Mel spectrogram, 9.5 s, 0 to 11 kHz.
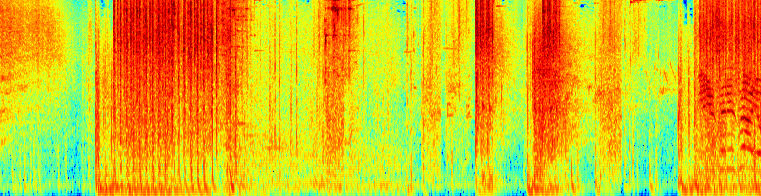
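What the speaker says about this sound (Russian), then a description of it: "Кидаю гранату!" A Call of Duty MW3 battle: loud bursts of gunfire and a heavy grenade blast come in dense, close waves with brief lulls, under shouted speech.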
